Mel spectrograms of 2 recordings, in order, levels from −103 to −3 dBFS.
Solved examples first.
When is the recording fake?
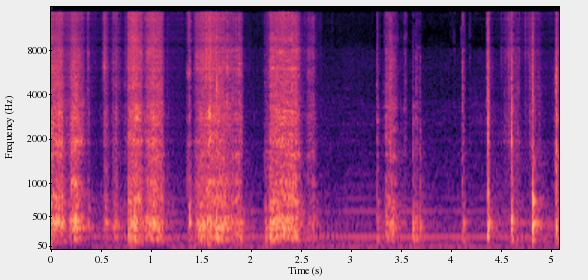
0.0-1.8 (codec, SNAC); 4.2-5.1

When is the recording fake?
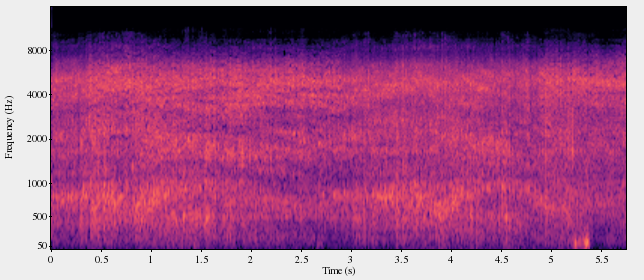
5.0-5.8 (codec, SNAC)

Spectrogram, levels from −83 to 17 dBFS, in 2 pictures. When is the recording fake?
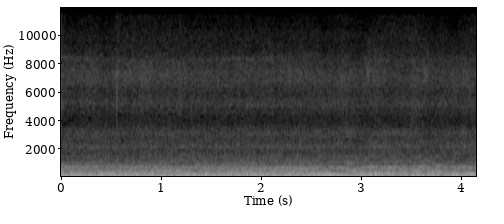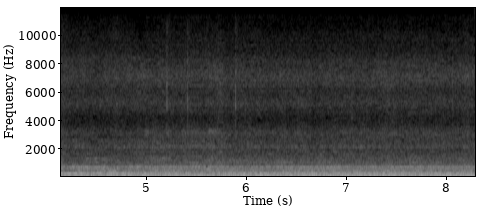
2.6-5.0 (codec, SNAC)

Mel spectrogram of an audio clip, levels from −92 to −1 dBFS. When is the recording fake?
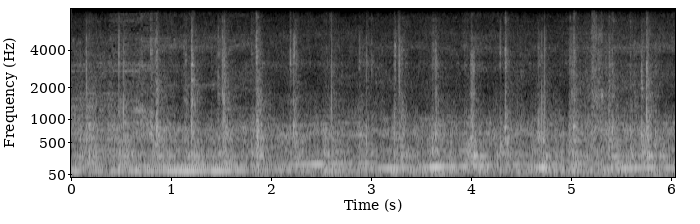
0.0-0.7 (codec, SNAC); 1.9-5.0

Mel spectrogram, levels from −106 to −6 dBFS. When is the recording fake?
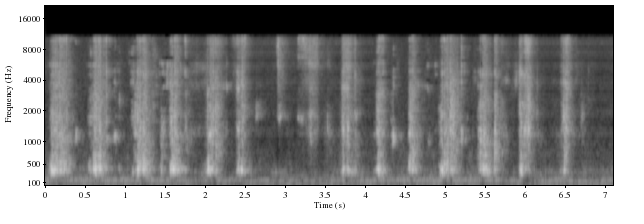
1.8-4.1 (codec, SNAC); 5.7-7.1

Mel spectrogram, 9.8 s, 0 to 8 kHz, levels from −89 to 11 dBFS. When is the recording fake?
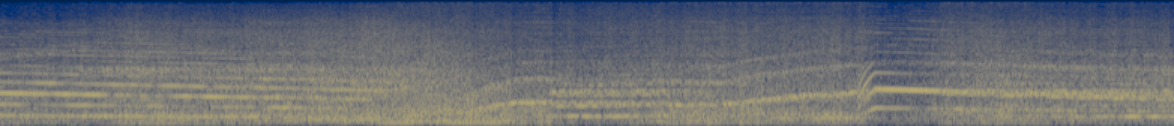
2.1-2.8 (codec, SNAC)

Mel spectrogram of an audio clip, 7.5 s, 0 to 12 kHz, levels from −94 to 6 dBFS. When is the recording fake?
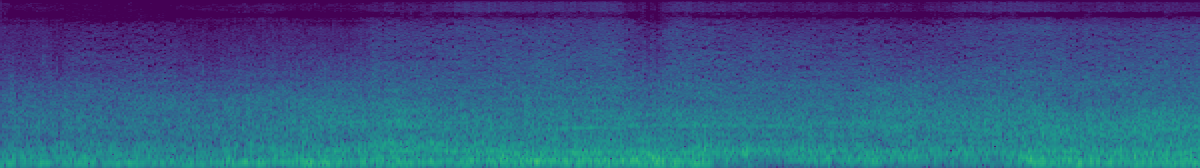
0.0-1.4 (codec, SNAC); 1.9-6.3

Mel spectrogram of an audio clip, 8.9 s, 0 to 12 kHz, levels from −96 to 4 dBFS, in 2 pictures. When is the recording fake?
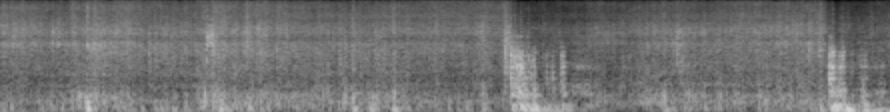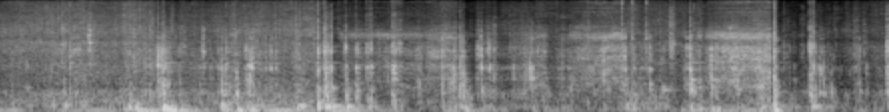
6.6-7.3 (codec, SNAC)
